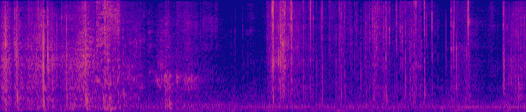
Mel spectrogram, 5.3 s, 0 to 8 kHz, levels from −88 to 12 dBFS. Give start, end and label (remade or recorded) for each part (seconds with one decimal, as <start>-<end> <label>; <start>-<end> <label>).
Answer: 0.0-0.8 remade; 0.8-3.0 recorded; 3.0-3.4 remade; 3.4-4.4 recorded; 4.4-5.3 remade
